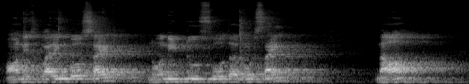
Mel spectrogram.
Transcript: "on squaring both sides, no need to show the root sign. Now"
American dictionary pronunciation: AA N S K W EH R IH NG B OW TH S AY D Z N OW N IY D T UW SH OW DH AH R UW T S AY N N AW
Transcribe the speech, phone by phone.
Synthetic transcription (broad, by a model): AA N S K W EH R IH NG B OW S AY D N OW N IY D T UW S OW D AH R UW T S AY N N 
